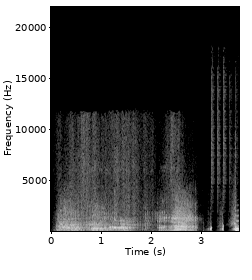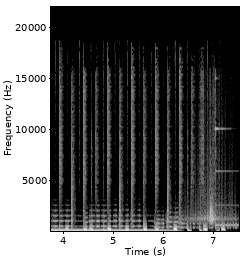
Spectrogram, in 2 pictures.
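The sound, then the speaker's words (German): A lion roars loudly in one long, rumbling growl lasting about three seconds, then gives way to a brief electronic jingle of clicks and steady tones. “Trotzdem haben wir einen Löwen für euch als Infotier.”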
